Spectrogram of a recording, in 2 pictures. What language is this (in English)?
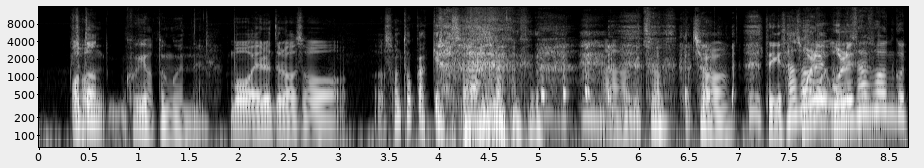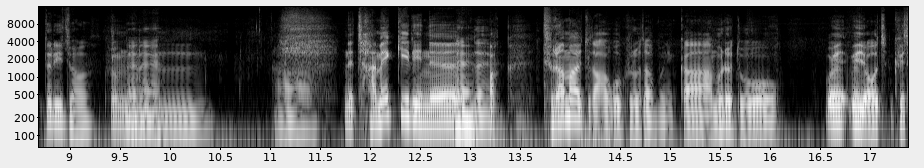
Korean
